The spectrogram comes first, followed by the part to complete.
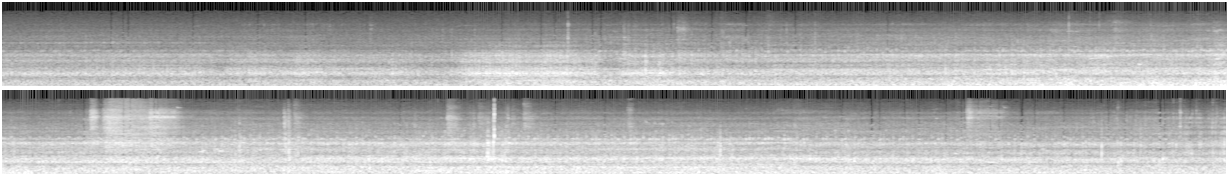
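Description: Diesel engine of a Scania articulated lorry running as it drives and manoeuvres close by, getting louder from about six seconds in. A little past halfway there is a short hiss of air from the lorry's air brakes.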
